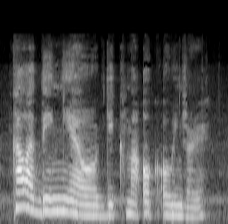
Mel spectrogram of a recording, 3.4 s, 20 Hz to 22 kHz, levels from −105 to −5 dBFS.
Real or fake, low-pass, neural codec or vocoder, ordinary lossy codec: fake; 19.8 kHz; vocoder, 44.1 kHz, 128 mel bands, Pupu-Vocoder; AAC, 32 kbps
